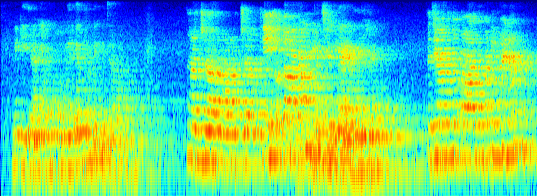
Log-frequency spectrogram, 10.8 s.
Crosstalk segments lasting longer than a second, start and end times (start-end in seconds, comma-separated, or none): 6.0-7.3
